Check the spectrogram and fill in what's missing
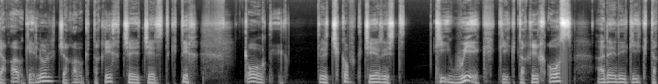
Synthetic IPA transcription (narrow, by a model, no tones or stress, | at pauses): t͡ʃaqʼaɓ̥keʔlult͡ʃaqʼaɓ̥kt̪aqiːχt͡ʃet͡ʃeɾiʃt̪i̥kt̪iχ | kʼoʔ | ɾit͡ʃkopkt͡ʃeɾi | kʰiʔwiʔkkiʔkt̪aqiːqʼoːs | aɾeʔɾiʔkiʔkt̪a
